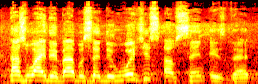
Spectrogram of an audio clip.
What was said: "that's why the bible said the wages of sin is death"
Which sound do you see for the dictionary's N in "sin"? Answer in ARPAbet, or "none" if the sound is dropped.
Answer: N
